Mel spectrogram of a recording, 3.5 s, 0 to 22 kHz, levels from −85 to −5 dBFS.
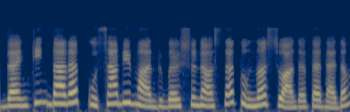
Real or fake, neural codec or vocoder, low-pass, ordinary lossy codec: fake; codec, 16 kHz, 0.5 kbps, FunCodec, trained on Chinese and English, 25 frames a second; none; none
